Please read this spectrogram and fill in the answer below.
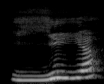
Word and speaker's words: year: Year, so notice my tongue is coming up there y, y, year year, and then ear, ear. My tongue doesn't come up for that y there.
